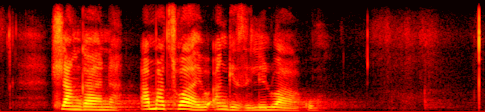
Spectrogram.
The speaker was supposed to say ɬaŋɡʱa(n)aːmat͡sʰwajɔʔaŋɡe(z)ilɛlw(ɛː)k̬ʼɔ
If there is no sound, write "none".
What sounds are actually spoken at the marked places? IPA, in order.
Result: n, z, aː

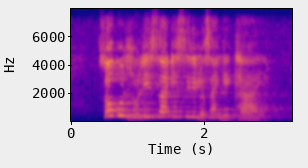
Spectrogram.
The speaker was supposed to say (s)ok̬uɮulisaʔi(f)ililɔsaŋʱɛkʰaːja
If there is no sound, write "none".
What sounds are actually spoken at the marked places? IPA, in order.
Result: s, s

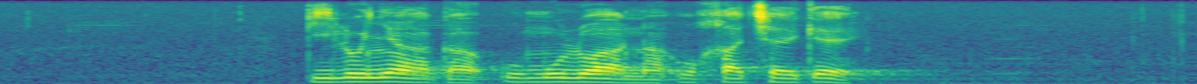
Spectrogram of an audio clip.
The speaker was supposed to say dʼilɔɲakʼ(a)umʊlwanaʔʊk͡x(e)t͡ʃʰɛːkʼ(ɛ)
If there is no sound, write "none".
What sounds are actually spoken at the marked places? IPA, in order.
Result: a, a, ɛ

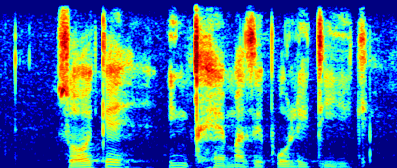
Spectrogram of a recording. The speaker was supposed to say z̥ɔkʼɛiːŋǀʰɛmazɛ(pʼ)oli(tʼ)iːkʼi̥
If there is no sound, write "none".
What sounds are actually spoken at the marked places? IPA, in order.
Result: pʼ, tʼ

